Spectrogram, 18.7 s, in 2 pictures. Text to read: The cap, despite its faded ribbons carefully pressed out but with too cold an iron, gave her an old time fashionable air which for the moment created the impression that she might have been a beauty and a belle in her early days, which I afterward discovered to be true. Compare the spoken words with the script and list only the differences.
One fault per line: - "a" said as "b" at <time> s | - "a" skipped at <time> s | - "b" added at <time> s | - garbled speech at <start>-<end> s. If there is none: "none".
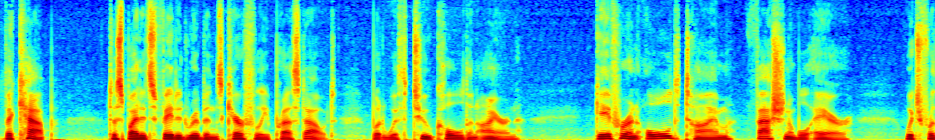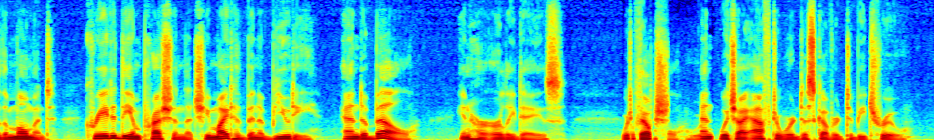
- garbled speech at 15.6-16.5 s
